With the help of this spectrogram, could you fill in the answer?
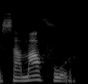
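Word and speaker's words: semàfor: Ostras, Mireia, es que aquí ponía semáforo y han dicho samáfur.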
